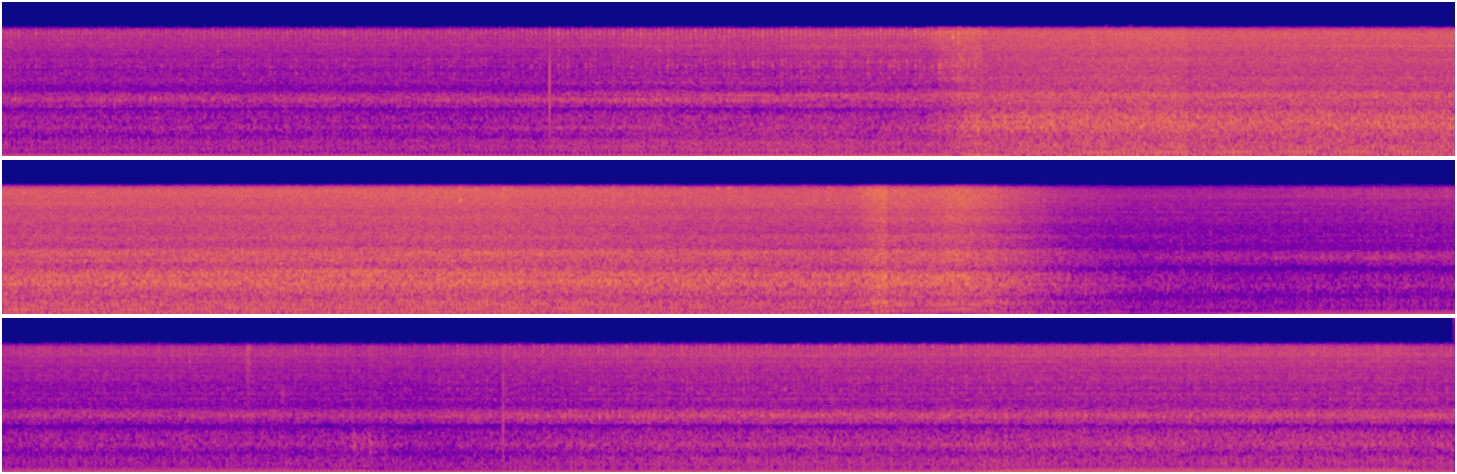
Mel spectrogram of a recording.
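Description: Old Ford car's engine running with its spark plugs freshly changed. It idles, is revved up and held at a higher speed from about six seconds in until about sixteen, then drops back to a steady idle, and it runs a lot more smoothly than the rough running that sent it for new plugs.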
